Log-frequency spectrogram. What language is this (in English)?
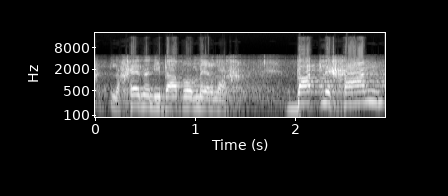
Hebrew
